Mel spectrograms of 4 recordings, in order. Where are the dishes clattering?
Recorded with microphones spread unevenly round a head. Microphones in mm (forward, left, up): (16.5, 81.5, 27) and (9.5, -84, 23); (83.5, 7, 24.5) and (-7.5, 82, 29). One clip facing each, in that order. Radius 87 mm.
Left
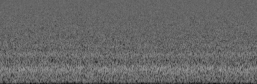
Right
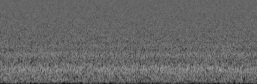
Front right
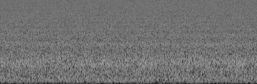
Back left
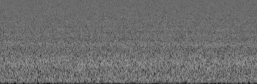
No dishes clattering in this recording.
